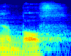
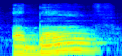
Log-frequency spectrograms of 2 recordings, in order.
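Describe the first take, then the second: First: The last vowel does not rhyme with love. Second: The last vowel rhymes with love. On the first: The speaker calls it wrong. "Spanish people always make mistakes in your pronunciation of above. You say above" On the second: The speaker calls it right. "Above rhymes, rima with love"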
